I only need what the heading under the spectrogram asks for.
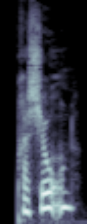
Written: PRESSIONS

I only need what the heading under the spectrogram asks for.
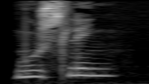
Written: musling

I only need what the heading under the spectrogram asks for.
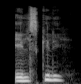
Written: elskelig

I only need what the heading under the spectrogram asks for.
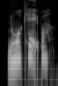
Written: NORDKAPEREN

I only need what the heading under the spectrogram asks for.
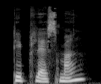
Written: DEPLACEMENT

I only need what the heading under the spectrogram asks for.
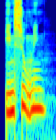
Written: indsugning

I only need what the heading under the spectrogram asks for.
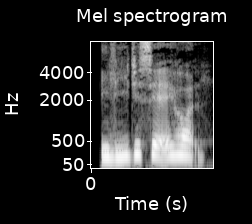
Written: ELITESERIER

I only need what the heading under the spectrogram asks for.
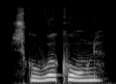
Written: skurekone

